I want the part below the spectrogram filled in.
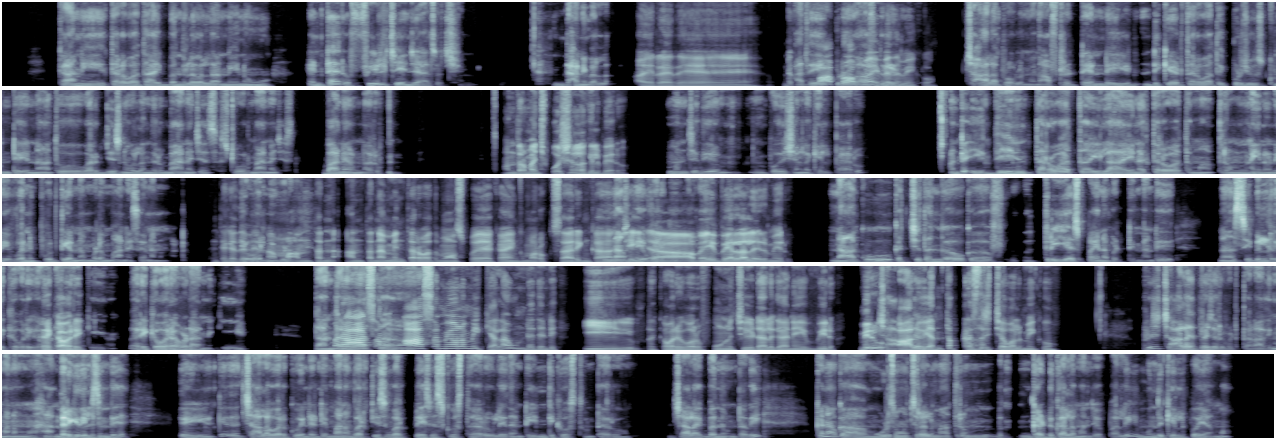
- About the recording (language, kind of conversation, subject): Telugu, podcast, విఫలమైన తర్వాత మీరు తీసుకున్న మొదటి చర్య ఏమిటి?
- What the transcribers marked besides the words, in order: in English: "ఎంటైర్ ఫీల్డ్ చేంజ్"; chuckle; in English: "ప్రాబ్లమ్"; in English: "ఆఫ్టర్"; in English: "ప్రాబ్లమ్"; in English: "ఆఫ్టర్ టెన్ డే డికేడ్"; in English: "వర్క్"; in English: "మేనేజర్స్, స్టోర్ మేనేజర్స్"; other noise; other background noise; in English: "పొజిషన్‌లోకి"; in English: "పొజిషన్‌లోకి"; chuckle; in English: "త్రీ ఇయర్స్"; in English: "సిబిల్ రికవరీకి"; in English: "రికవరీకి. రికవరీ"; in English: "రికవరీ"; in English: "రికవరీ"; in English: "ప్రెషర్"; in English: "ప్రెషర్"; in English: "వర్క్"; in English: "వర్క్ ప్లేస్‌కి"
